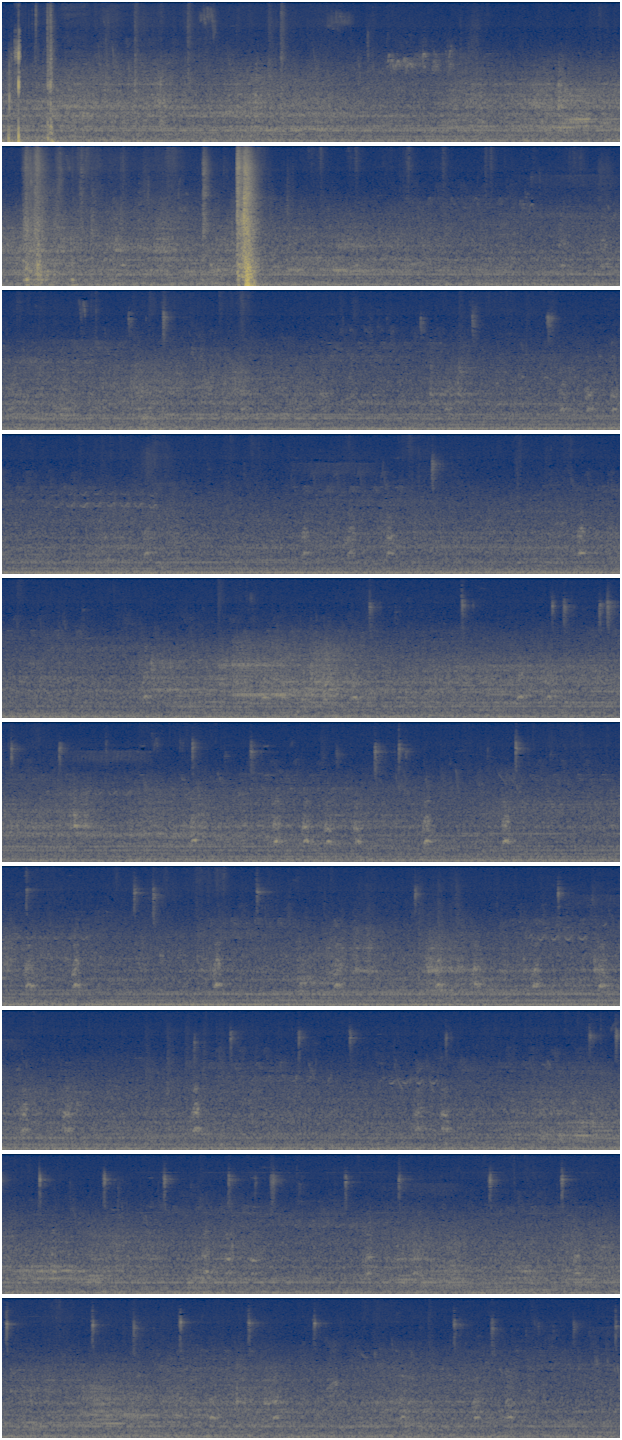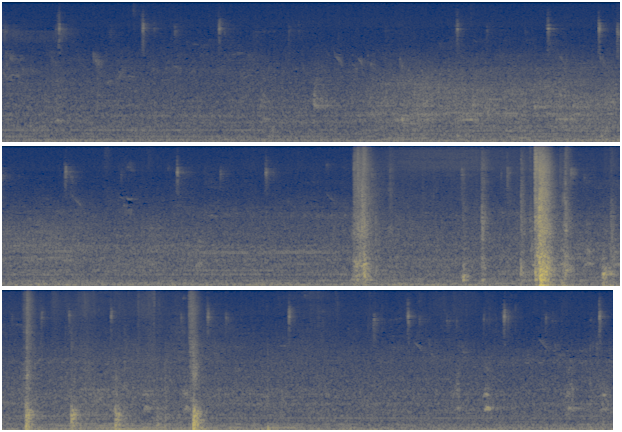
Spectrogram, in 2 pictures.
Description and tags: Sunny afternoon
Back porch in Moncks Corner, SC
Carolina, South, afternoon, airplane, ambient, birds, dog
